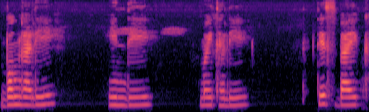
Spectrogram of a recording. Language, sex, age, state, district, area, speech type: Nepali, female, 45-60, West Bengal, Darjeeling, rural, spontaneous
